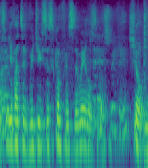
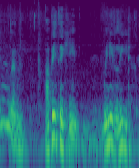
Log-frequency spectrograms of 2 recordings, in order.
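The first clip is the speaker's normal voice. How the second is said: sidelong, hushed, quiet half-whisper; 5 dB quieter than usual. Voicing Red Shirt coming up to the group to suggest a leader: half-whispering. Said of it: "just whispers".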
